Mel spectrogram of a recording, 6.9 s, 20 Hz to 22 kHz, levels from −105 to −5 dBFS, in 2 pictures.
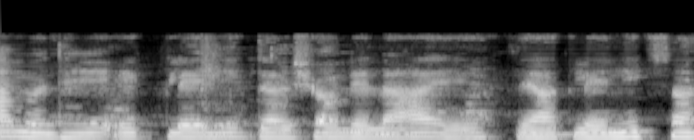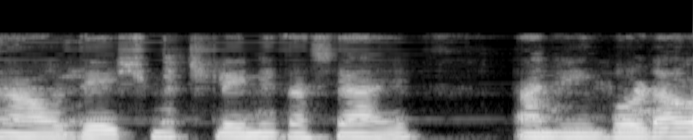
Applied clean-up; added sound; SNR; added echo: neural mask model DeepFilterNet 3.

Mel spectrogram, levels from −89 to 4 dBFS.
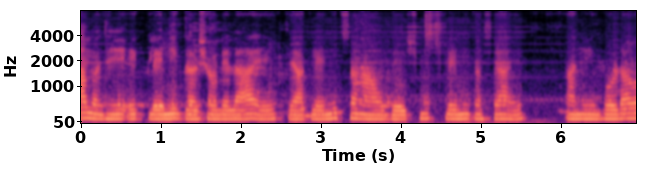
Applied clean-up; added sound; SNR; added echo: neural separator model SepFormer DNS4.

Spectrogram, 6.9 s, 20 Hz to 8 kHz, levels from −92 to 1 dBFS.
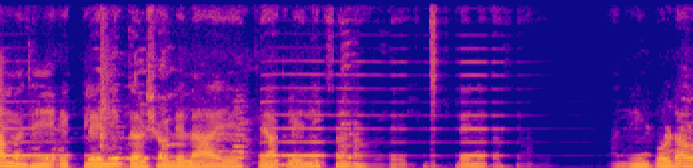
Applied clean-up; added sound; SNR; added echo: neural mask model RNNoise.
